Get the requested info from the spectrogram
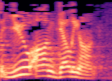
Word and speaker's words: euangelion: The gospel, the word gospel, comes from a Greek word that is pronounced euangelion. You can see the second letter. It's a U, but it's also a letter that is in English translated as a V.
